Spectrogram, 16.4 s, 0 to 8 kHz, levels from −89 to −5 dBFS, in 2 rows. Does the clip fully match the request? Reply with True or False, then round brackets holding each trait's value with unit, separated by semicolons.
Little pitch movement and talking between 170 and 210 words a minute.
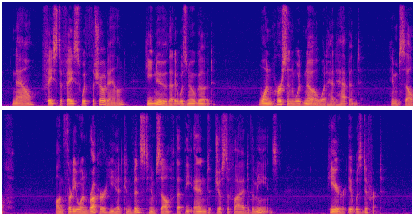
False (2.3 semitones; 140 wpm)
